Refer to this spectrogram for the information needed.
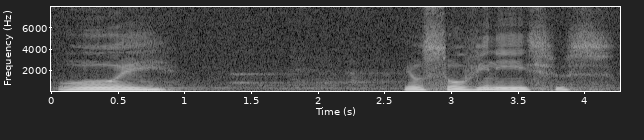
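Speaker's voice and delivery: calm, soft, quiet, very slow, drawn-out oi. Imitating Vinícius introducing himself, quiet. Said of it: "Ele fala assim, ele é tranquilo".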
